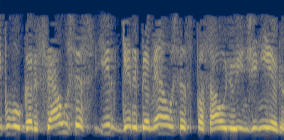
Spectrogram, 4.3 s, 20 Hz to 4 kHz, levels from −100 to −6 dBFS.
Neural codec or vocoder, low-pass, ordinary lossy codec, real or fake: none; 3.6 kHz; MP3, 16 kbps; real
